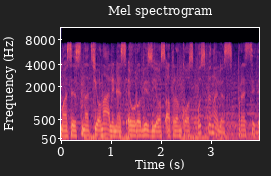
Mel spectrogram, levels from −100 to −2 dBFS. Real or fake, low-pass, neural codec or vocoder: real; 7.2 kHz; none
